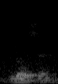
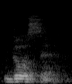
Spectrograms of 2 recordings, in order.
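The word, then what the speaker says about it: doce: Досе. Досе.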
